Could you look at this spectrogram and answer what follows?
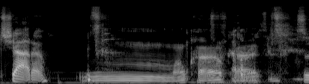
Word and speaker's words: Scadu: sco I don't well so apparently uh scadu is like an Old English word for shadow so you actually just pronounce it shadow okay okay so it's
